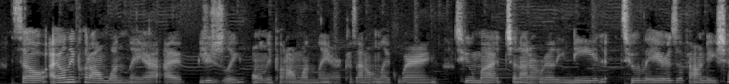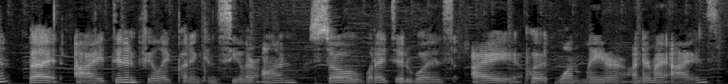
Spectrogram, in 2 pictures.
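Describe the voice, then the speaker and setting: Chatty young woman, slightly hoarse voice. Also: on the low side, fairly bright tone. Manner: chatty, fillers like "like". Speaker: beauty vlogger. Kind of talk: casual product review. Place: small dim bedroom, indoors. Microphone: webcam at close range.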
